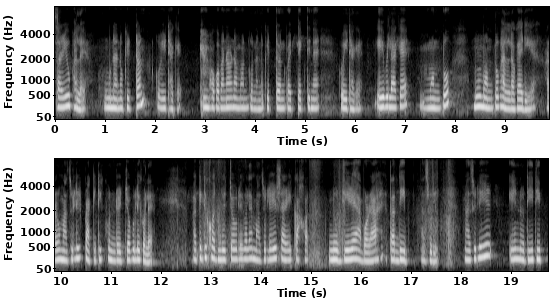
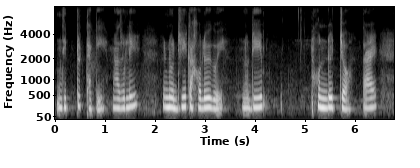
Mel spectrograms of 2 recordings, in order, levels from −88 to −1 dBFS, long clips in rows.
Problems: none marked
